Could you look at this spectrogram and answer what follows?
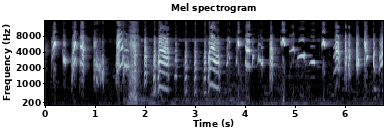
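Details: Long-tailed shrike song from 2022 for training caged birds, full isian tambakan style: dense varied phrases with rich stacked harmonic notes, harsh bursts and quick whistled slides, nearly continuous, with a soft low drone.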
